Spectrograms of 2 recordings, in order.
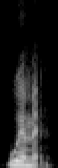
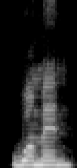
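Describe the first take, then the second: First: "women" with a short "wi" first syllable; short i first vowel. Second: "Woman" with a rounded "wuh" first syllable; uh first vowel. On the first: Teacher contrasting plural "women" with "Woman". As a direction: start "women" with "wi". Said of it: "it's gonna start with wi". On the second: Teacher contrasting singular "Woman" with "women". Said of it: "the difference is really in the first syllable". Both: Shown as a demonstration.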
